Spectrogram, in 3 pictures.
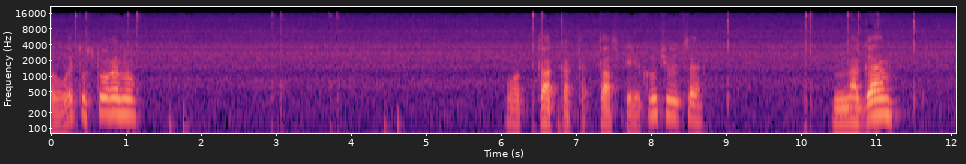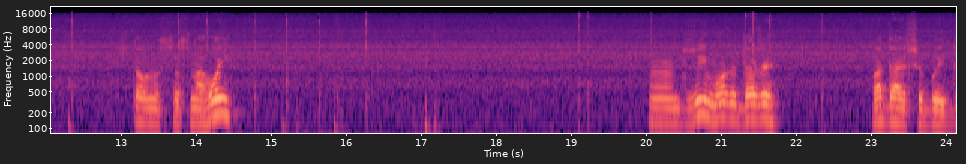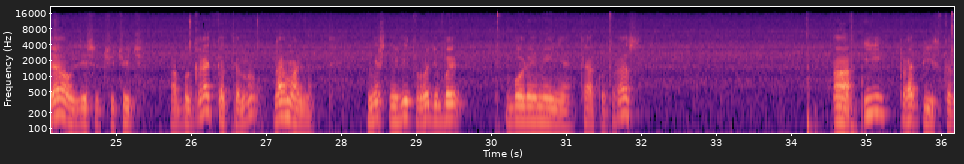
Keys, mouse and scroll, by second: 1.2 click, 1.7 r, 4.4 r, 6.8-9.1 middle drag, 10.2 click, 10.6 click, 11.1 middle click, 12.4-13.7 middle drag, 14.1 middle click, 15.3 middle click, 15.8 middle click, 17.2 r, 19.9 g, 21.8 middle click, 24.3-26.1 middle drag, 26.9-29.3 middle drag, 30.1-31.7 drag, 34.2 a, 34.9 i, 35.9 click.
